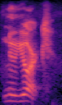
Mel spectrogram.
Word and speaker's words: New York: New York okay so when we say New York the stress is on York okay so instead of saying New York it's New York New York good good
